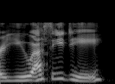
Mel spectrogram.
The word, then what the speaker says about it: USED: You can see the Title I federal grants are managed by the United States Department of Education or USED (pronounced US Ed).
